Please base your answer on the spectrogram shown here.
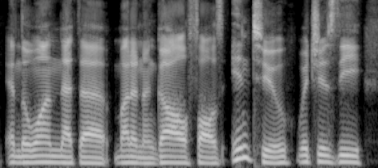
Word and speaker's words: Manananggal: sounds like a drink I've heard many different ways of pronouncing it there's men and Engle men and andal and the manangel I think monango monang monango is the one that I actually looked up the pronunciation of it and an actual Filipino person was on the YouTube video telling me how so I'm gonna go with man ngal man ngal okay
